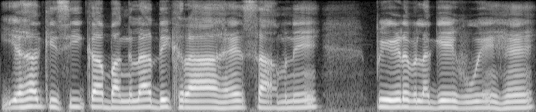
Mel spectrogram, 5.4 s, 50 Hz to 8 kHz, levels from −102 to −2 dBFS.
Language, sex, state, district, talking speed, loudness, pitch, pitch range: Hindi, male, Delhi, New Delhi, 135 wpm, -15 LUFS, 175 Hz, 165-190 Hz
